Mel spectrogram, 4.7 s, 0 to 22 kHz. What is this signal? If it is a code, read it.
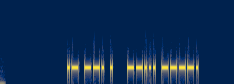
Morse code, heard as a keyed tone, about 27 wpm, 700 Hz. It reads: AGE 79
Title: K1USN SST QSO Practice 28wpm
